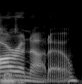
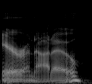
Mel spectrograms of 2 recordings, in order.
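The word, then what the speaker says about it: Arenado: How do you Aronado, not Areronado?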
